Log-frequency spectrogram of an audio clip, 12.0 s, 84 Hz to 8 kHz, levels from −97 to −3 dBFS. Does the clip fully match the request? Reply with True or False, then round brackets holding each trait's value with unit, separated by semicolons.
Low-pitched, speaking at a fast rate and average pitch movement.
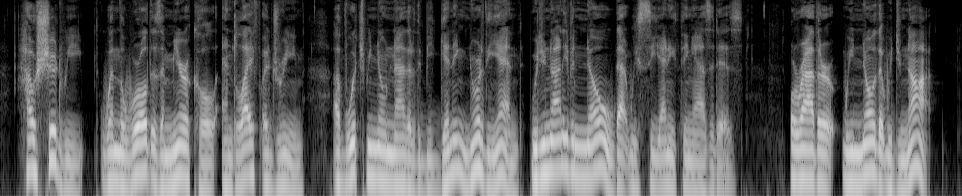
True (110 Hz; 215 wpm; 4.9 semitones)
